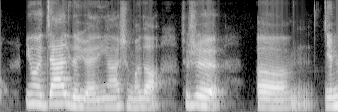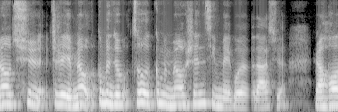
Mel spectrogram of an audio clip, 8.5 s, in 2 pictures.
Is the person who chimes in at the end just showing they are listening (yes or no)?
yes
